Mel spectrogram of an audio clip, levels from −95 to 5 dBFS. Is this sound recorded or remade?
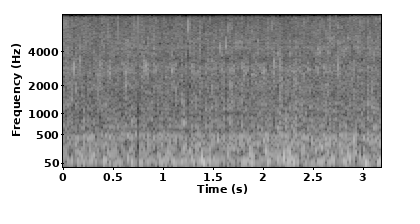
recorded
